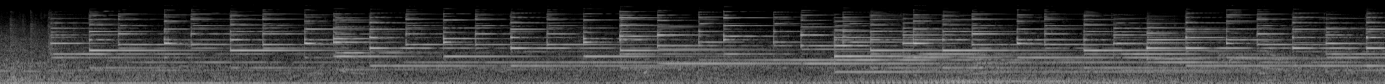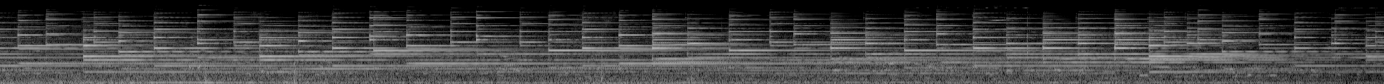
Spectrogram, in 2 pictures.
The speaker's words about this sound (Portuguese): São 3 horas da tarde. O edifício das Galerias Paladium, situado na Rua de Santa Catarina, mostra-nos um relógio interessante com um carrilhão e figuras que se movimentam no exterior do edifício.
